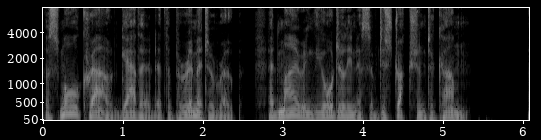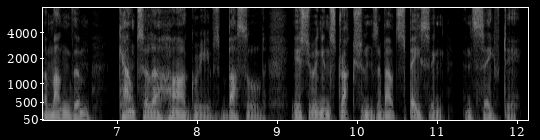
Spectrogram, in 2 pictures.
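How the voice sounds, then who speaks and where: A man with an extremely low voice narrates a mystery story as a scripted audiobook. His delivery is measured and literary, with lively swings in pitch. The tone is slightly husky and the sound is dry and close. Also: dry recording.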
